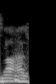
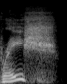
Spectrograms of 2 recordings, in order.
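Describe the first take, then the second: First: The name ends with a 'z' sound. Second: The name ends with an 'sh' sound. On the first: This is how the adaptation pronounces it. "They pronounce it Raz" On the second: This is how it is said in Arabic. "his his name in the comics is Raish"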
